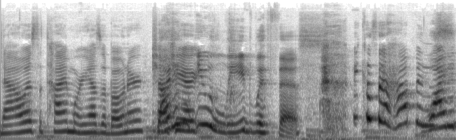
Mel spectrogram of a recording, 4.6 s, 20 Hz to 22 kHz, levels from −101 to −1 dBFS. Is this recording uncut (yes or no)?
no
